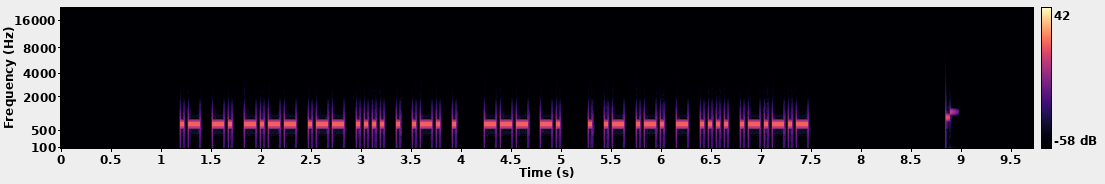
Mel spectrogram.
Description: Morse code, heard as a keyed tone, about 30 wpm, 700 Hz. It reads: ANYWHERE ON EARTH.
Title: Sentences from Top 1400 Words 30wpm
